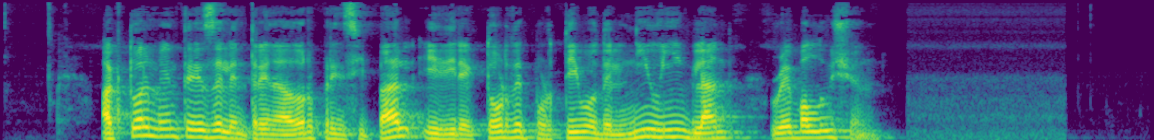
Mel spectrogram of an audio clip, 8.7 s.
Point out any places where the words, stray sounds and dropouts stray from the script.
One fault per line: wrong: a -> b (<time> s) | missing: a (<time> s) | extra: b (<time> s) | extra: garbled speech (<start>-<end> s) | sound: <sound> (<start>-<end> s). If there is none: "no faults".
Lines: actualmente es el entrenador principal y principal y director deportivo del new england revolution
missing: principal y (3.3 s)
